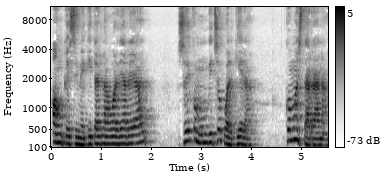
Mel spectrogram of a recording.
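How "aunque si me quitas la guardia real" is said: plain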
